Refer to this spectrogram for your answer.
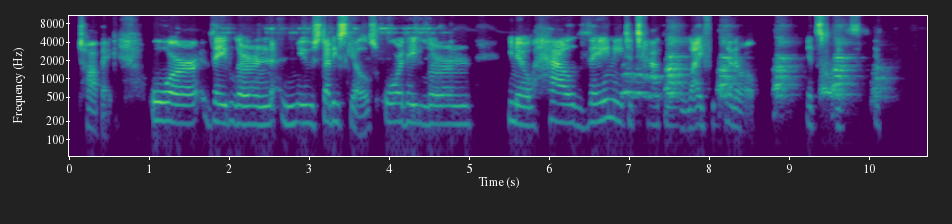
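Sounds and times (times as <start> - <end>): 
speech: 0.1 - 10.2
small Shih Tzu dogs barking: 6.8 - 10.4.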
